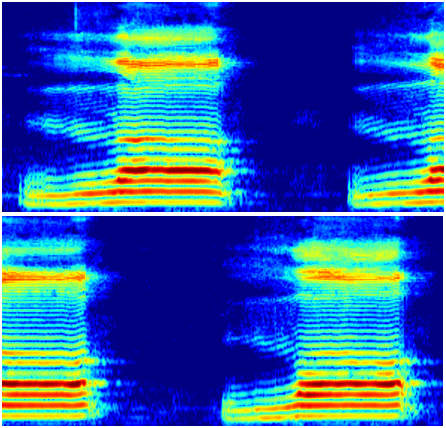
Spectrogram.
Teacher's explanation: জ বলার সময় অবশ্যই জিহ্বাটা যেন নিচের দাঁতে অথবা উপর তালুর সঙ্গে না লাগে সেদিকে সতর্ক থাকতে হবে। জ বলতে হবে জিহ্বাটা উপরের দাঁতের আগার সঙ্গে লাগিয়ে মোটা করে বলতে হবে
